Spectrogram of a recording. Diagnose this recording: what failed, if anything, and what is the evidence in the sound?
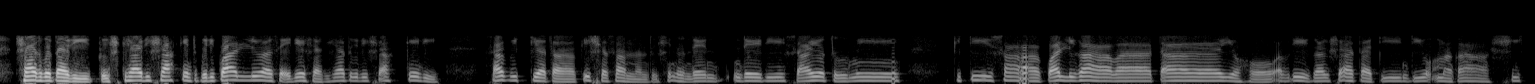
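The codec stage is a Bluetooth CVSD headset codec at 64 kbps, heard throughout. As a narrowband codec it passes nothing above 4 kHz, so the speech is muffled and narrowband. The step size lags on loud, bright sounds, leaving scratchy sibilants and a granular hiss underneath.

At the converter, microphone overload is evident from 0.24 to 0.68 s, with peaks about 5 dB past full scale and a good share of samples flattened, and again at 2.22 to 2.28 s, about 2 dB over. The likely cause is excessive input gain, and the squared-off peaks give those syllables a harsh crackle.

Call processing reacts with the microphone volume stepped down in abrupt jumps: about 2 dB at 0.26 s, about 5 dB at 1.26 s, about 5 dB at 2.28 s right after the second overload, and about 2 dB at 3.3 s. This is likely automatic gain control cutting the device input, so voice and background drop together.

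On the radio link, Bluetooth headset packet repeated faults appear at 4.38 to 4.45 s, with 37.5 ms lost in scattered runs, at 8.92 to 8.95 s with 22.5 ms, and at 10.19 to 10.30 s with 56 ms. Re-decoding the last 3.75 ms packet gives brief buzzy stutters near 267 Hz, longest around 30 ms.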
